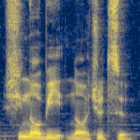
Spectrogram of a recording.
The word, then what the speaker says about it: shinobi no jutsu: Once again, in terms of terminology, the correct way to say the famous word ninjutsu is actually shinobi no jutsu, and this manual is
